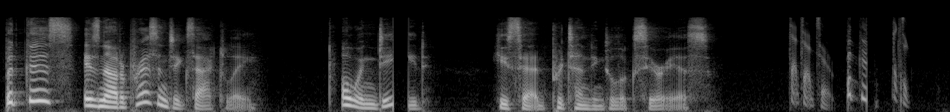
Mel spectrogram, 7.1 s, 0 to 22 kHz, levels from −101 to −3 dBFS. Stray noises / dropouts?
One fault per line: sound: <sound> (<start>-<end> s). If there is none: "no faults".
sound: dropout (3.0-3.1 s)
sound: chirp (5.9-6.9 s)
